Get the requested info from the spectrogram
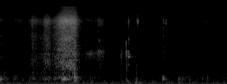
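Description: Cardboard rubbing on cardboard as a toilet-paper-roll pump slide is worked along a paper-towel-roll barrel, a short scraping swish about half a second in, followed by a few light taps of handling.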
